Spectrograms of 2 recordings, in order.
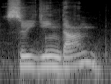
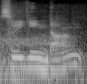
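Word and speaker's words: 水銀弾: I believe that right there is pronounced suigindan. Correct me if I'm wrong. I know it's suigin, which is basically silver or mercury, quicksilver or mercury. And dan, I believe, is how that character is read when it's attached to specifics of a bullet.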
